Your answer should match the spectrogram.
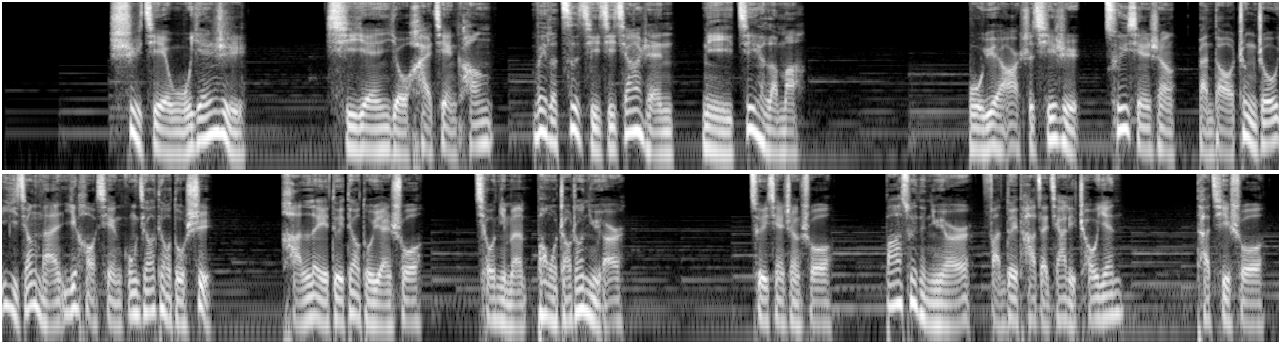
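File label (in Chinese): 男【旁白】; 世界无烟日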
